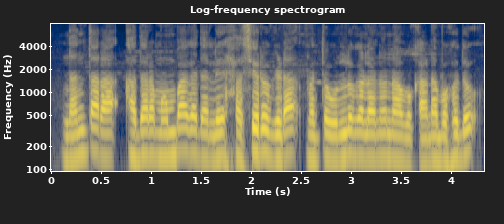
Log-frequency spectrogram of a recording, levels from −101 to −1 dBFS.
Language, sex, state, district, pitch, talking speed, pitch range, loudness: Kannada, male, Karnataka, Bangalore, 145 Hz, 125 wpm, 140-155 Hz, -13 LUFS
